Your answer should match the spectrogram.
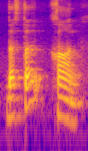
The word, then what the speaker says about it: دسترخوان: کہتے ہیں درخواست لکھیں۔ دسترخوان نہیں ہوتا، یہ ہوتا ہے دسترخوان، دسترخوان، خوان میں واو لکھی جائے گی لیکن یہ ہمارے پٹھان بھائیوں والا خوان جو ہے وہ نہیں ہوگا، یہ ویسے تلفظ کے لحاظ سے خوان بولا جائے گا۔ تو ہم نے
